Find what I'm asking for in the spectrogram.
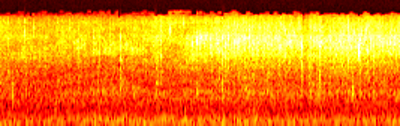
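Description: Coho salmon fillets fry skin-side down in a hot pan, giving a steady, close sizzle and crackle with small spits and pops that runs unbroken throughout.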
